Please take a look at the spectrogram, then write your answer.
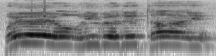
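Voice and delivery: hoarse hawker's cry. Acted. Hawker hops before the client, crying the headline hoarsely. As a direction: scrape the voice raw as you cry the headline. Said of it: "clameurs éraillées".

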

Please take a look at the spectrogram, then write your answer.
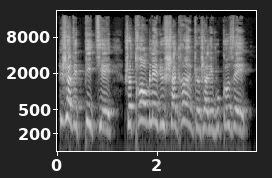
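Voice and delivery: high-pitched, offended tirade; indignant outburst. A narrator's reading. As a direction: rebuke him like an outraged young woman. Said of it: "pourpre d'indignation".

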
